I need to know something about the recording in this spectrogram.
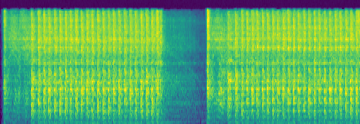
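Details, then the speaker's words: Example of rapid clicking when turning the key with no engine start; two bursts of rapid even clicking, usually from battery, alternator or battery cables; suspected, not confirmed. "And one thing to point out upfront is usually when you hear a clicking sound while trying to crank your vehicle, typically it will be a rapid clicking sound"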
